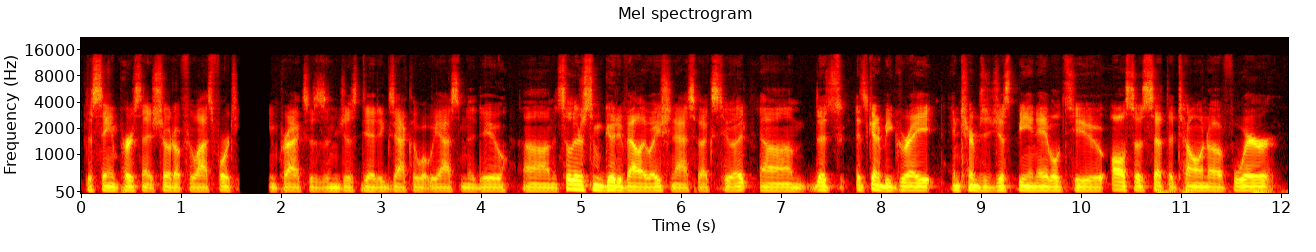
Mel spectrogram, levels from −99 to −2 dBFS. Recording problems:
audio cutting out; at 1.5 s

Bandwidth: 14 kHz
